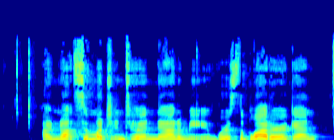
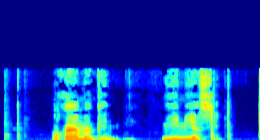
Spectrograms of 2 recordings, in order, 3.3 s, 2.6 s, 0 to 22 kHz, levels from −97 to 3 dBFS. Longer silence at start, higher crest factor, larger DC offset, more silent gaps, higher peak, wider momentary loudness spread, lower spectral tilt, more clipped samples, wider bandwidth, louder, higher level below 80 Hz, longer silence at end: about the same, 0.4 s vs 0.5 s; about the same, 20 dB vs 24 dB; neither; neither; second, -16 dBFS vs -4 dBFS; second, 9 LU vs 15 LU; second, -3 dB/octave vs -4.5 dB/octave; neither; first, 16 kHz vs 11.5 kHz; second, -34 LUFS vs -26 LUFS; second, -82 dBFS vs -62 dBFS; second, 0.2 s vs 0.4 s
